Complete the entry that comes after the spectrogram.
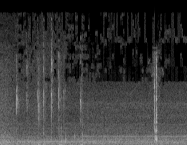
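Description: Text is typed on a computer keyboard in a short run of light, irregular key clicks, a few quick taps followed by a pause and one sharper keystroke.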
